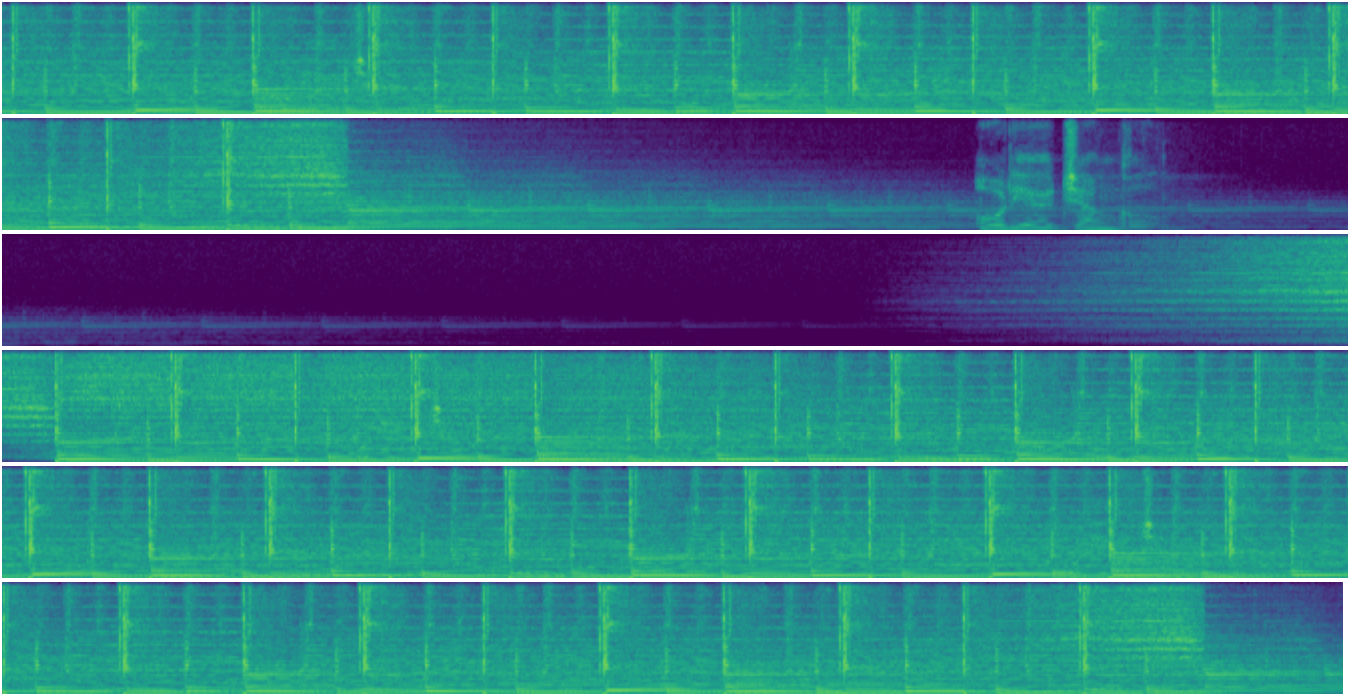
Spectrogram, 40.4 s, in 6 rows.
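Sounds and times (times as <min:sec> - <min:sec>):
positive upbeat music: 0:00.0 - 0:08.9, 0:20.5 - 0:40.3.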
